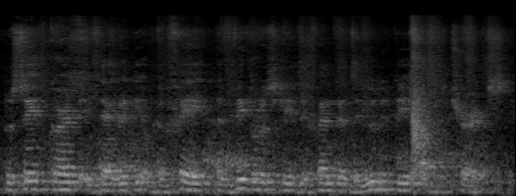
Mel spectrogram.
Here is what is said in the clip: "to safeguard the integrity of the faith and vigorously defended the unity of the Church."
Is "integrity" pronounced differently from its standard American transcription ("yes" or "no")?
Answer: no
